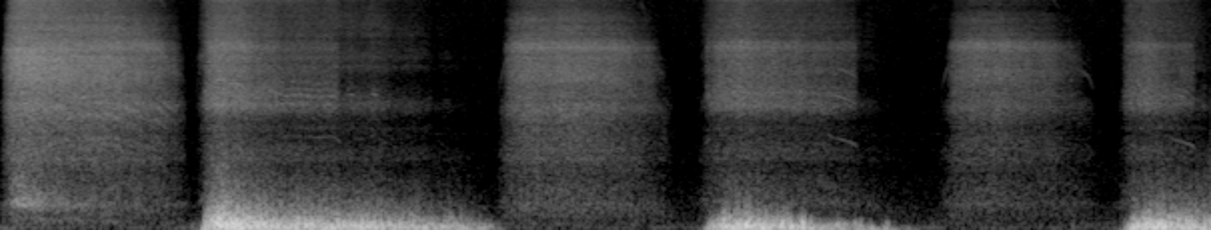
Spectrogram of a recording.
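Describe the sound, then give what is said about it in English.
Three deep breaths taken slowly for a meditation, each a loud, rushing draw of air separated by softer, quieter exhales in an even, unhurried rhythm, with no talking. “I want us just to take three deep breaths together and I want us to think of three things we're grateful for. So let's start with the deep breaths.”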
